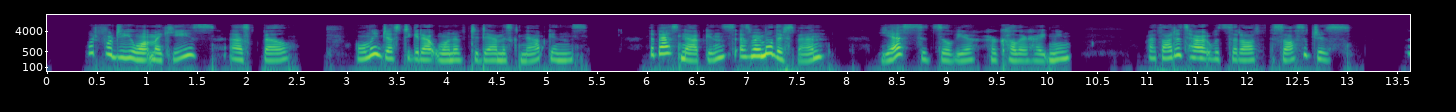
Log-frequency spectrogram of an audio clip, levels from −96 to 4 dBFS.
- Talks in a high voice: Yes, high, 225 Hz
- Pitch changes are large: No, average, 4.7 semitones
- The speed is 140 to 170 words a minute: No, average, 185 wpm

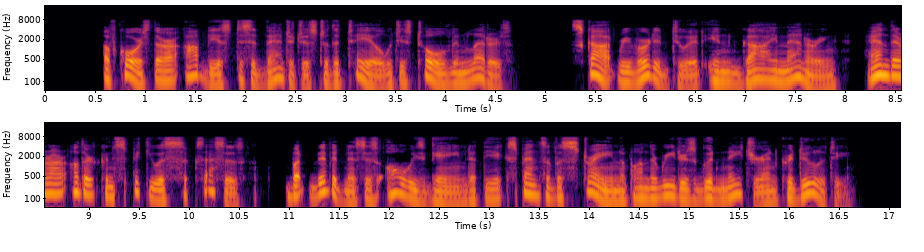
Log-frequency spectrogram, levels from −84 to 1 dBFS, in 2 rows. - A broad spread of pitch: Yes, wide, 6.5 semitones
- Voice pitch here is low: Yes, low, 105 Hz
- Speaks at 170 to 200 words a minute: No, average, 160 wpm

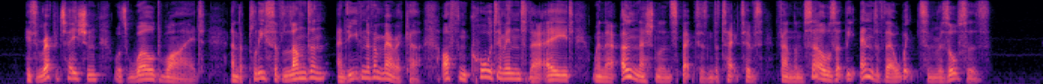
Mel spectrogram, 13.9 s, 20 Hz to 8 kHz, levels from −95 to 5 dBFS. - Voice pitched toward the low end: Yes, low, 130 Hz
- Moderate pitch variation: No, wide, 7.8 semitones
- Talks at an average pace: Yes, average, 165 wpm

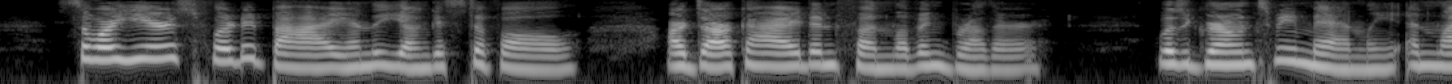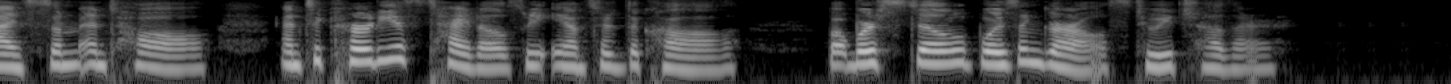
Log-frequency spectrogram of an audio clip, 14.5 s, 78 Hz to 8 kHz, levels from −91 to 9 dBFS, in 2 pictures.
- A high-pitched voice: Yes, high, 215 Hz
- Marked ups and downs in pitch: No, average, 3.7 semitones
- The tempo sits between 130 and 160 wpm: No, average, 180 wpm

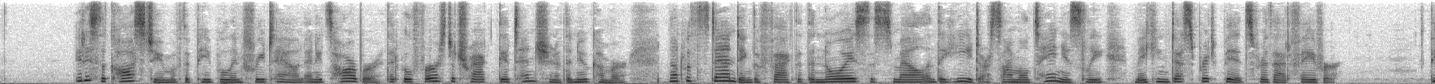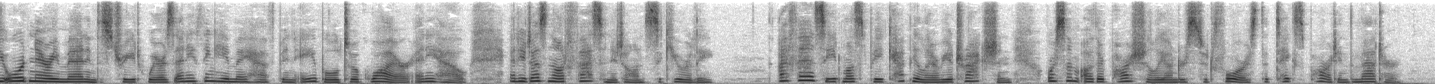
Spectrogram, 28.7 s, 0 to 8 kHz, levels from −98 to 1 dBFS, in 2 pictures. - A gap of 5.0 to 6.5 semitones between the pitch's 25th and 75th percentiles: No, average, 4.2 semitones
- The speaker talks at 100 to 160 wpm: No, average, 175 wpm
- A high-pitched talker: Yes, high, 235 Hz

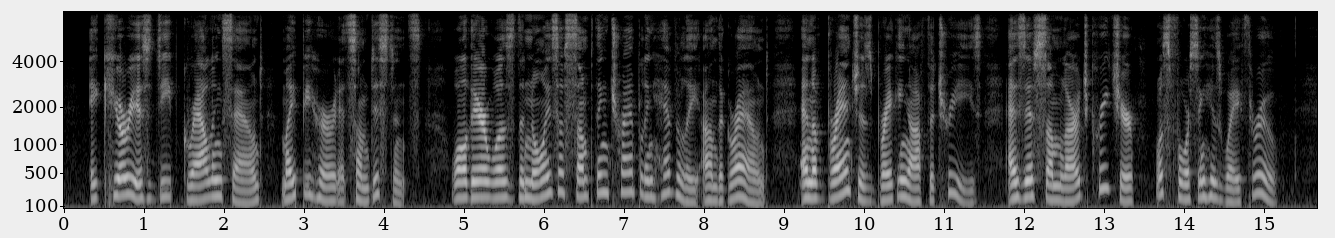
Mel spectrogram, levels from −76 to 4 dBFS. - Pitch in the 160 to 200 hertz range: Yes, medium, 185 Hz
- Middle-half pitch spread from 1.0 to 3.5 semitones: No, average, 4.3 semitones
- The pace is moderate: Yes, average, 155 wpm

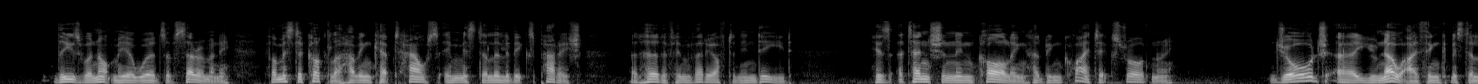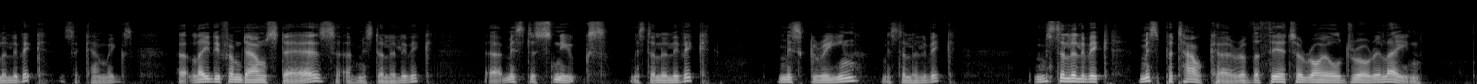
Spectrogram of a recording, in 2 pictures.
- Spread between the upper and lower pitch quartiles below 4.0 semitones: No, average, 4.9 semitones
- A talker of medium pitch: No, low, 100 Hz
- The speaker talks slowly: Yes, slow, 130 wpm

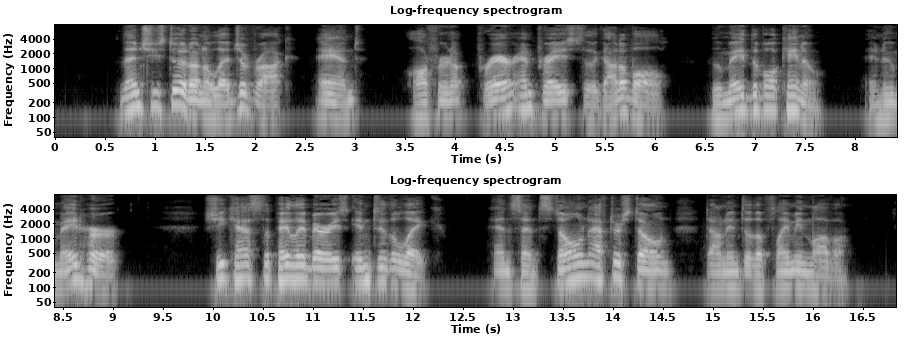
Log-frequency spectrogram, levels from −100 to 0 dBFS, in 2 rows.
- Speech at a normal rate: Yes, average, 160 wpm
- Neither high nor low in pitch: No, low, 110 Hz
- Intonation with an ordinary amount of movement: No, wide, 5.7 semitones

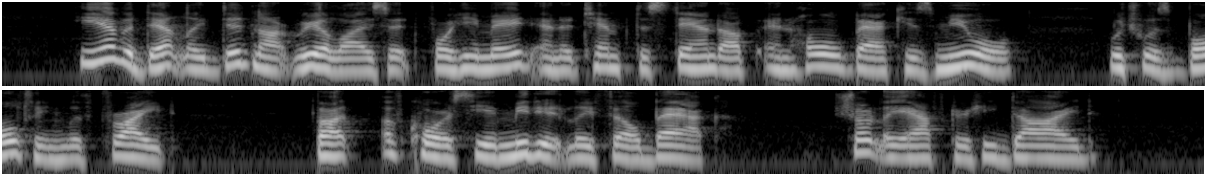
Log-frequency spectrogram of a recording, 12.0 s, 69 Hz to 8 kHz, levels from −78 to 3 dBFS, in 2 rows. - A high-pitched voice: No, medium, 180 Hz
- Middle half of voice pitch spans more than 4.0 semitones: No, average, 2.8 semitones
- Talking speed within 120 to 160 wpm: No, average, 175 wpm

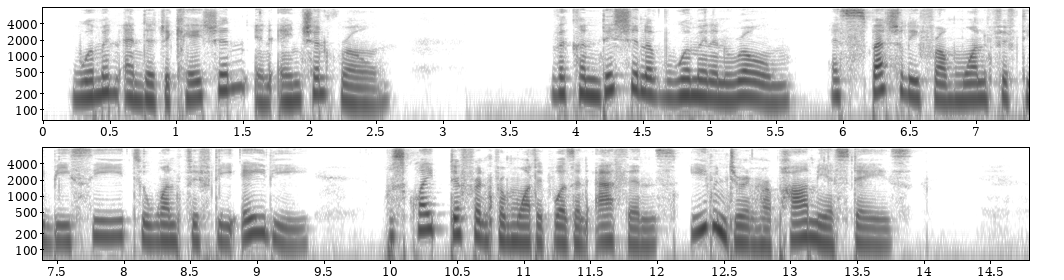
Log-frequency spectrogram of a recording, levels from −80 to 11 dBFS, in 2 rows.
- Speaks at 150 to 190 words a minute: No, slow, 135 wpm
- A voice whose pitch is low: No, medium, 160 Hz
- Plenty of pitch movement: No, average, 4.5 semitones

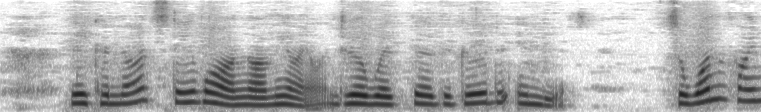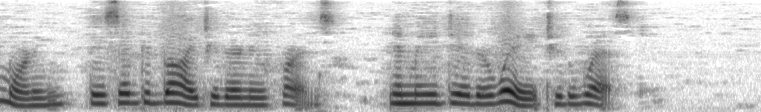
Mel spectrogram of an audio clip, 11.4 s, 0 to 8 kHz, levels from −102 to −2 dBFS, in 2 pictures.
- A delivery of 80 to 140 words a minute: No, average, 165 wpm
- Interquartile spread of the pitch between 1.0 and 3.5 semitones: Yes, average, 3.0 semitones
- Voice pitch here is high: Yes, high, 235 Hz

